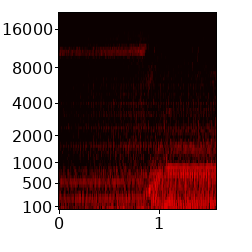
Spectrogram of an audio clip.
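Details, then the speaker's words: Electric fuel pump on a test bench with current ramping watched on a scope, pressure changed upward: steady electric whine that steps up in pitch as restriction rises and the pump speeds up, normal whine rising with load. "okay so this is at a slower speed and I think you could hear the hum in the background of the fuel pump right now"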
